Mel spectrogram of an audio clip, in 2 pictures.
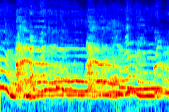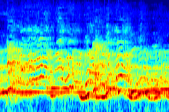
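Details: Harmonic howling from Darwin, a New Guinea singing dog, under temporary care: long held tones with several overlapping voices, new swoops starting every couple of seconds, ending in rapid wavering warbles.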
